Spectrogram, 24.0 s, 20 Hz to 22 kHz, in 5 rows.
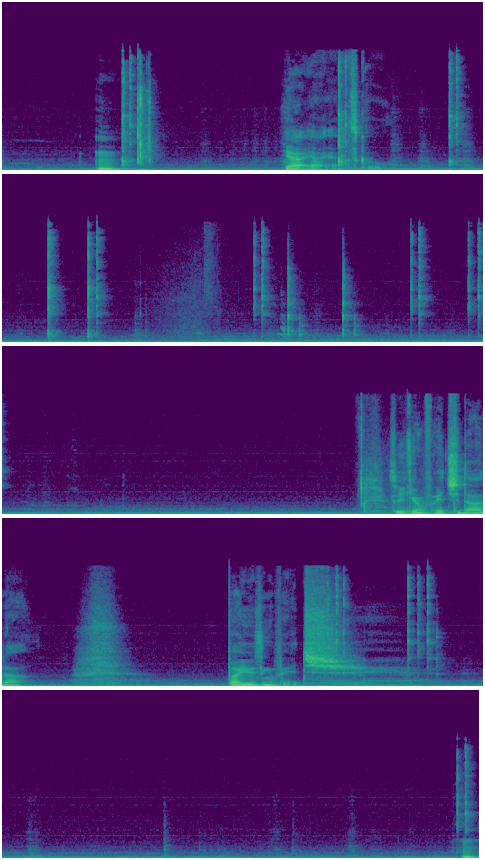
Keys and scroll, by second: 1.4 super+r.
